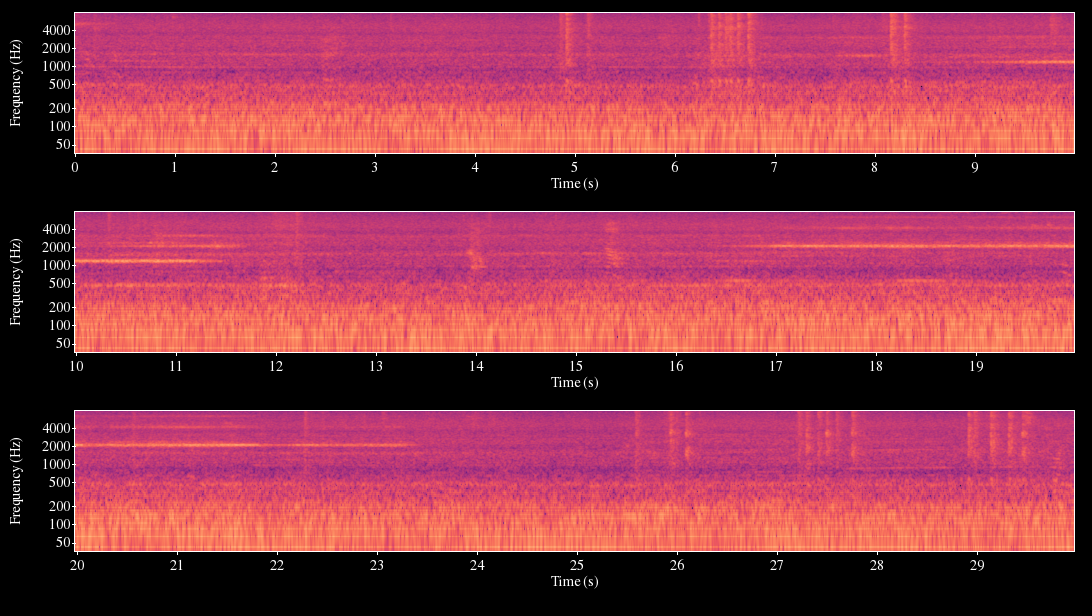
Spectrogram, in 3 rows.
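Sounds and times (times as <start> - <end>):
train rumbling on rails: 0.0 - 29.9
thin steady squeal: 8.9 - 12.2, 16.4 - 23.5.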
